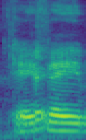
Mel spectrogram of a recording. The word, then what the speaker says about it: kayfabe: Is that actually how it's meant to be pronounced? Kayfabe. Because I've heard, I can't even tell you how many different ways I've that only word heard it pronounced that way. Okay. Kayfabe is correct.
